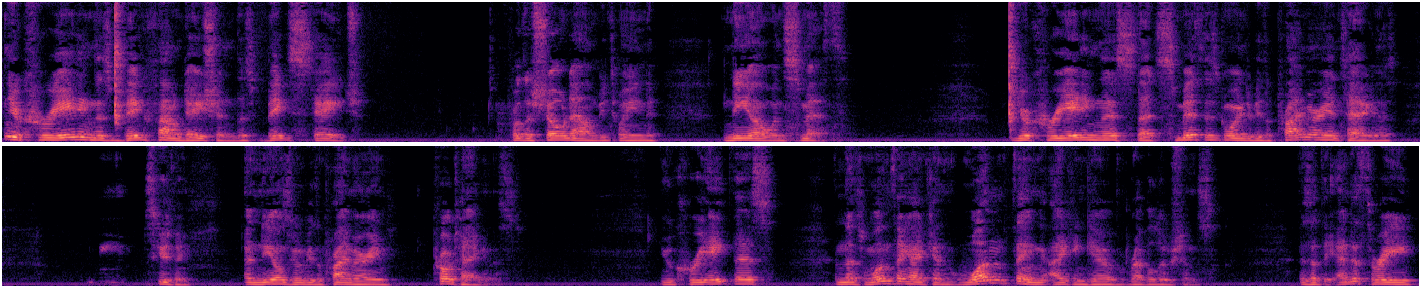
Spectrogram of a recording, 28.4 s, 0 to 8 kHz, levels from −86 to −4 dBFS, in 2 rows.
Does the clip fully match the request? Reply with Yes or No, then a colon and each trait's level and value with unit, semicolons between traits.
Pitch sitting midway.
No: low, 100 Hz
